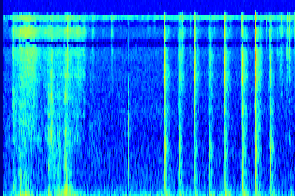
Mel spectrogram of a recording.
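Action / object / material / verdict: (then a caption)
tap / foil-wrapped chocolate egg / aluminium foil / none. A small hollow Christmas Kinder Surprise chocolate egg wrapped in printed aluminium foil is held in both hands while fingertips and short nails scratch and tap the foil. It opens with a soft, crinkly scratching rustle, then eight quiet, separate taps follow, each a short dull thump with a bright crinkly click that dies away almost at once.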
